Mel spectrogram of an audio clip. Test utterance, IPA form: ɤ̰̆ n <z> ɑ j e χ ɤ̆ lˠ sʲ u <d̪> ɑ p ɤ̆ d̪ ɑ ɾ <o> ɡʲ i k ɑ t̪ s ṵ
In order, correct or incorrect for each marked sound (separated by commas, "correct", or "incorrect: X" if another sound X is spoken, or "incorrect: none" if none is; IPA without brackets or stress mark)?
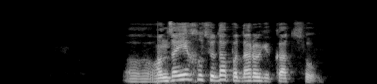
correct, correct, correct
